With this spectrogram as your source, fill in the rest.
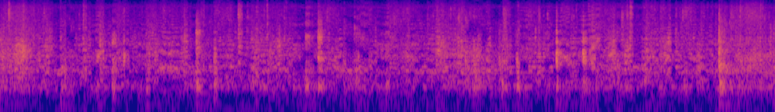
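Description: A spoon stirring masoor dal tadka in a pot, giving soft irregular scraping and tapping against the pot with faint clinks, fairly quiet and close, with no talking.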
